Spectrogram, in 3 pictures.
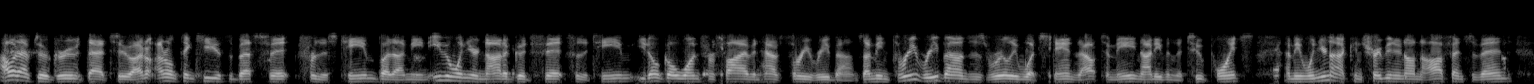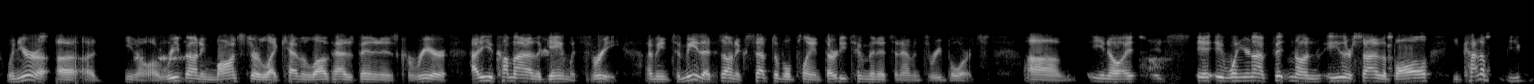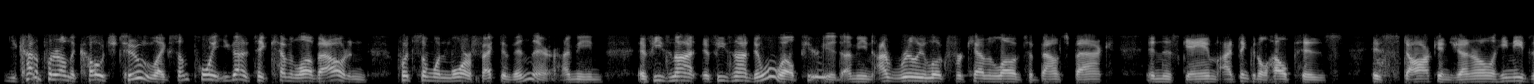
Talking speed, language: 245 wpm, English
